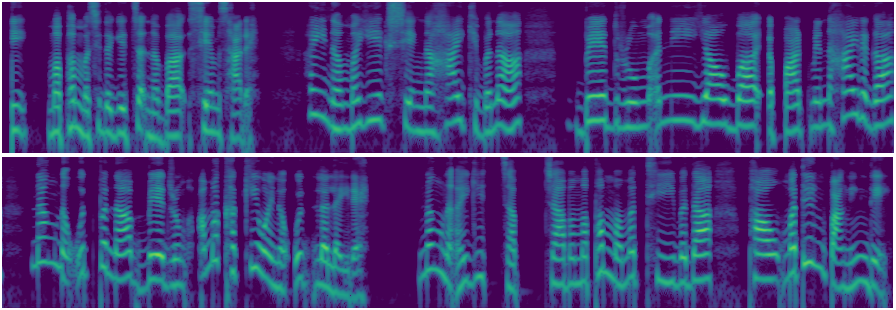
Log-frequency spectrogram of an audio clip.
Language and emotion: Manipuri, angry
